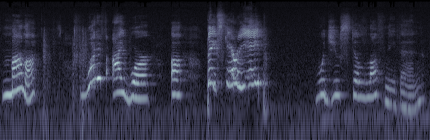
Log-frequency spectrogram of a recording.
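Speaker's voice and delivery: put-on high, loud little-child voice, eager and wondering; pleading child. A child in bed asking Mama a big question, high and eager. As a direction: squeak it up as an excited small child.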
